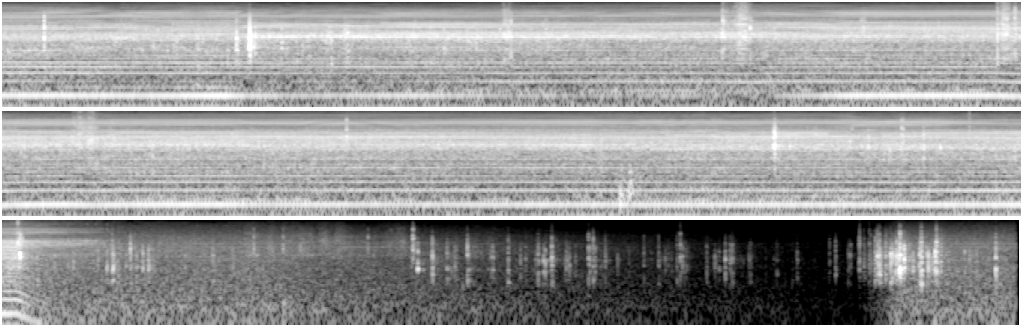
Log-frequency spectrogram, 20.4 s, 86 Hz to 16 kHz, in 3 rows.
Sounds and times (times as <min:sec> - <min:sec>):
Hum: 0:00.0 - 0:15.6
Mains hum: 0:00.0 - 0:18.6.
